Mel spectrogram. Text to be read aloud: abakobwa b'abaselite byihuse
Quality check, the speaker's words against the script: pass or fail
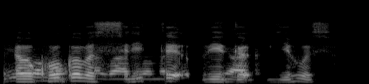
fail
